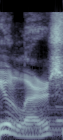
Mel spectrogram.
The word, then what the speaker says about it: Euler: carried out between 1730 and 1780 which solely Euler's work although he went completely blind at age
